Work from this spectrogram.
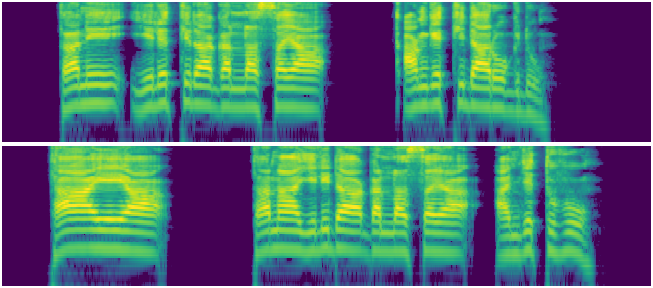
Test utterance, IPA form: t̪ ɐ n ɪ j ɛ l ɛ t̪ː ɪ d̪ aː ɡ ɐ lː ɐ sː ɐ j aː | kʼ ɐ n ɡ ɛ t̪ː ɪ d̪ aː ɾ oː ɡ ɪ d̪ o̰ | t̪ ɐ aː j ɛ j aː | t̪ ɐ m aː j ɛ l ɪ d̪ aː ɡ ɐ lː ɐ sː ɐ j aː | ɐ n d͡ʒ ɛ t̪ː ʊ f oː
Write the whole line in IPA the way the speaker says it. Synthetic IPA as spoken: t̪ ɐ n ɪ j ɛ l ɛ t̪ː ɪ d̪ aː ɡ ɐ lː ɐ sː ɐ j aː | kʼ ɐ ŋ ɡ ɛ t̪ː ɪ d̪ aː ɾ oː ɡ ɪ d̪ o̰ | t̪ ɐ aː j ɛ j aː | t̪ ɐ n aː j ɛ l ɪ d̪ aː ɡ ɐ lː ɐ sː ɐ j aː | ɐ n d͡ʒ ɛ t̪ː ʊ f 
